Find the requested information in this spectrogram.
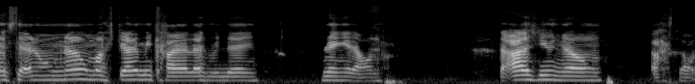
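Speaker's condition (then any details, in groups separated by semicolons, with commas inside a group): Quadriplegic cerebral palsy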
